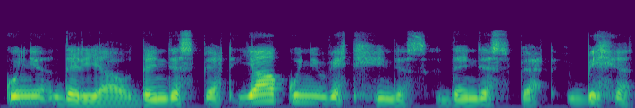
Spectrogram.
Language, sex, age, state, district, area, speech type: Kashmiri, male, 45-60, Jammu and Kashmir, Budgam, rural, spontaneous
